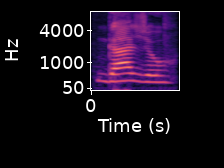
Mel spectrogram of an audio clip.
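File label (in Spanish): "gallo", Spanish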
